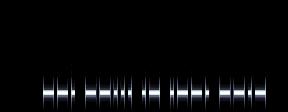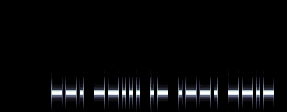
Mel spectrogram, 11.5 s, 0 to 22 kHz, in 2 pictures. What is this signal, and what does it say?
Morse code, heard as a keyed tone, about 17 wpm, 700 Hz. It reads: G7APQ G7APQ
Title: DXCC-100 Call Signs - 5 Characters - Repeated 3x - 17wpm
